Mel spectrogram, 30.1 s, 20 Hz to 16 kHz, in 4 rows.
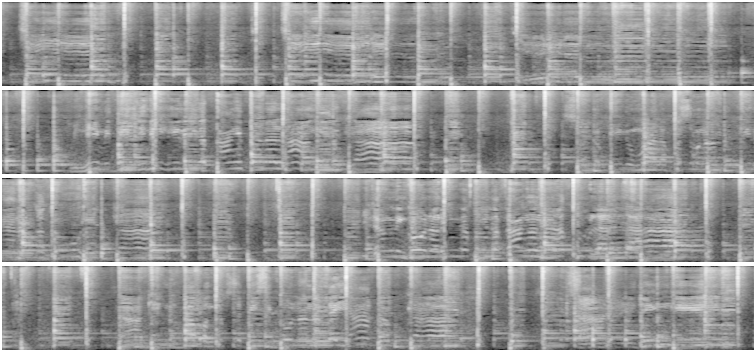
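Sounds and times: person singing: 0.0 - 1.7, 2.5 - 7.3, 23.7 - 27.3, 28.0 - 30.0
acoustic guitar strumming: 0.0 - 30.0
hand drums beat: 0.0 - 30.0.

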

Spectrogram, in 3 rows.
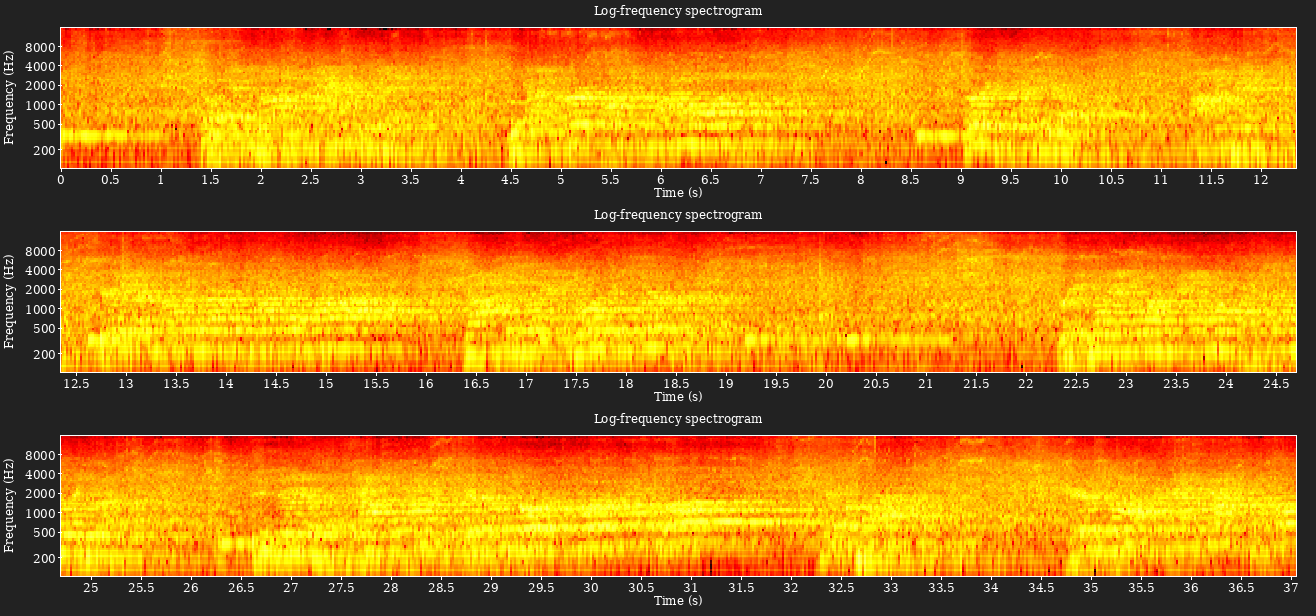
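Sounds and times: arena background noise: 0.0 - 37.0.

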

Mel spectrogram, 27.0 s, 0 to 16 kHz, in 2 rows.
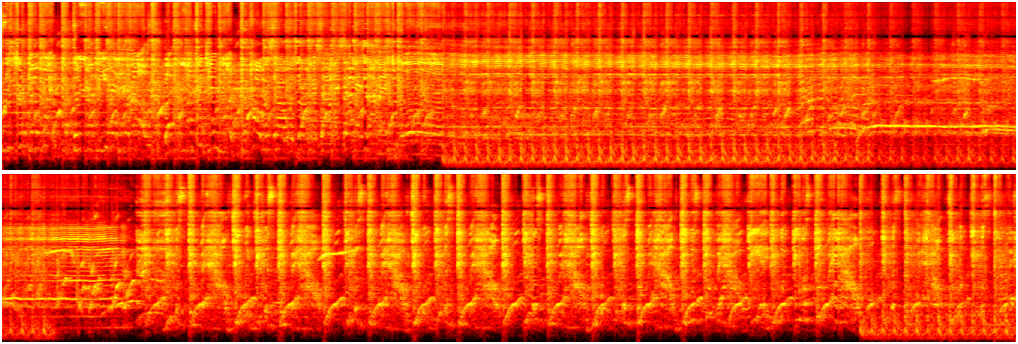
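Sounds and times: electronic dance music: 0.0 - 27.0.

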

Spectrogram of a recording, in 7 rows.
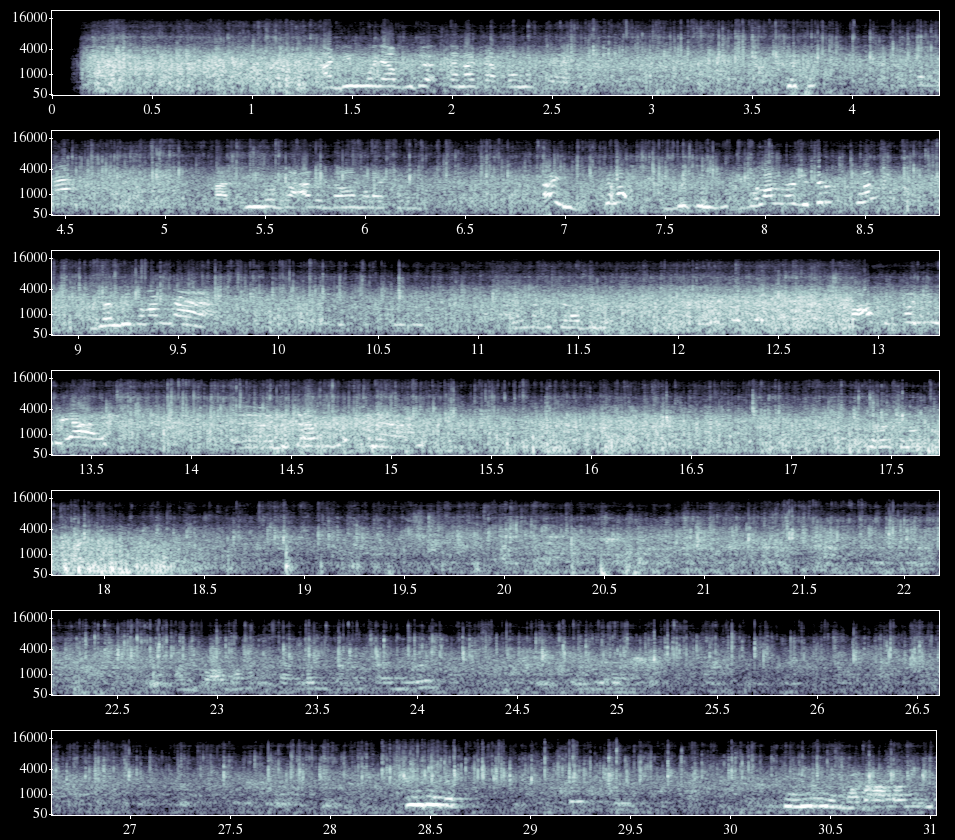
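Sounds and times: heavy rain pouring: 0.1 - 31.0.

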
